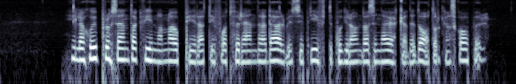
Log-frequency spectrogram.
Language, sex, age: Swedish, female, 56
